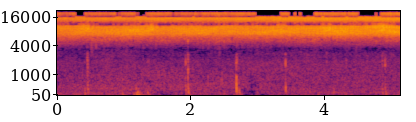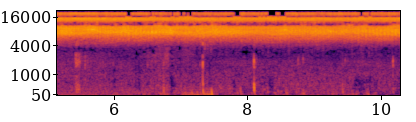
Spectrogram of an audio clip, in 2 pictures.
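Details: Cicadas singing after the rain on a morning mountain walk make a continuous high, hissy whine, joined by crunching footsteps and low rustling from the hiker.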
